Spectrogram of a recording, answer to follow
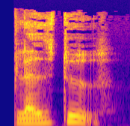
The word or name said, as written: bladdød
